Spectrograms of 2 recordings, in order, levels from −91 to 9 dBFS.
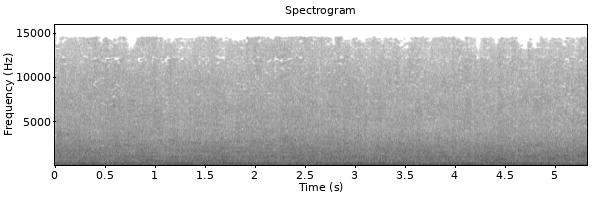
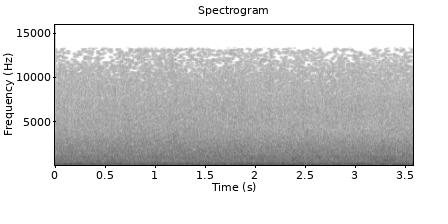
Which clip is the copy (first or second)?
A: first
